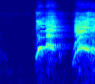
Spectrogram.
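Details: Male after a big dinner: two short voiced burps in a quiet room; burping.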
